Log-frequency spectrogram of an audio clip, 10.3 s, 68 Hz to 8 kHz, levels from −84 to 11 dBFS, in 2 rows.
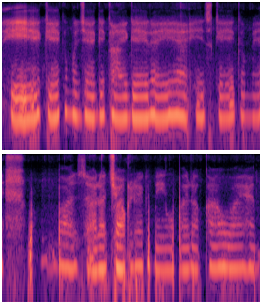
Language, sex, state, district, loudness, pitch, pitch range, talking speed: Hindi, female, Bihar, Kishanganj, -19 LUFS, 205 Hz, 195-210 Hz, 105 wpm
